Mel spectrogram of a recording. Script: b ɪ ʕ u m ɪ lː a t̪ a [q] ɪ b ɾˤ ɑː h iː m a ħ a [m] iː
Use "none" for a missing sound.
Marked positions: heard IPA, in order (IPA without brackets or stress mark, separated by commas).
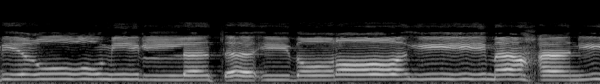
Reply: ʔ, n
